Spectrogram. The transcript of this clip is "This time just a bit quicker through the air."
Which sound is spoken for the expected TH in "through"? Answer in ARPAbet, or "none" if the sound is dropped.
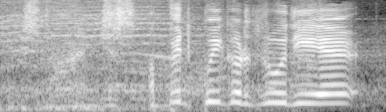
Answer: T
